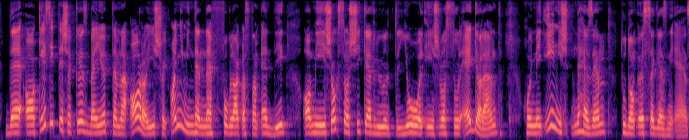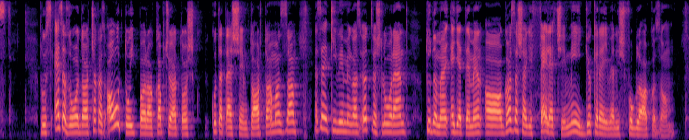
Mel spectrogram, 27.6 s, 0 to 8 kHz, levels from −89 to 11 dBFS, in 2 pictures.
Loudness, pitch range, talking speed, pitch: -17 LUFS, 150-180 Hz, 115 wpm, 165 Hz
